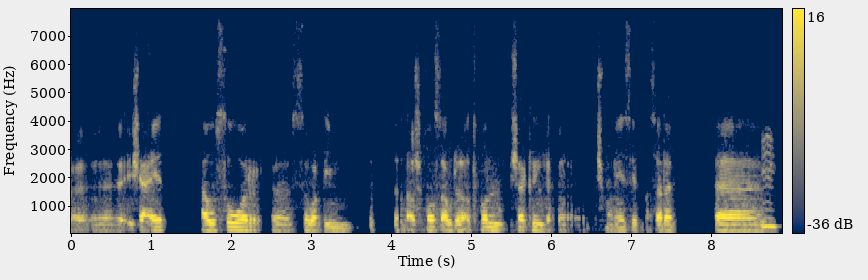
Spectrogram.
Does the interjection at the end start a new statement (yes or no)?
yes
